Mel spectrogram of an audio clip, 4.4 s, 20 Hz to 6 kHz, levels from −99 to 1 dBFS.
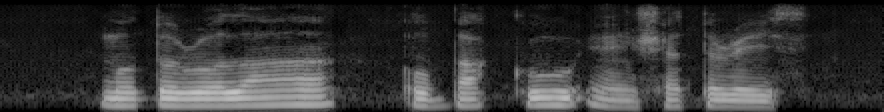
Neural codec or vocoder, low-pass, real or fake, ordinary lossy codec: codec, 16 kHz, 4 kbps, X-Codec, WavLM features, trained on Multilingual LibriSpeech; 5.4 kHz; fake; none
